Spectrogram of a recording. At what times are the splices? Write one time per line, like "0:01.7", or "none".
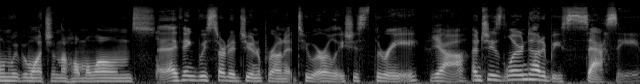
0:01.5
